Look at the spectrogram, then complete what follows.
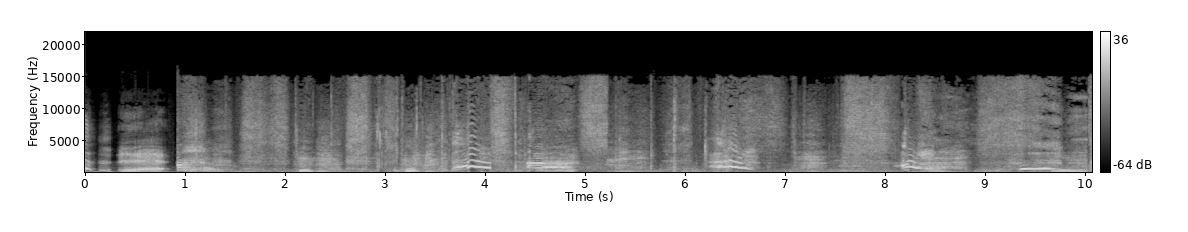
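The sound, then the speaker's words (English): A woman gasps and cries out again and again during sex in an adult video, loud breathy bursts with sharply falling pitch following one another closely, rising toward screams, over a steady background. “More of a scream now than a gasp.”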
